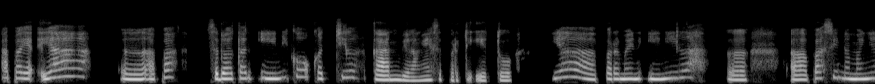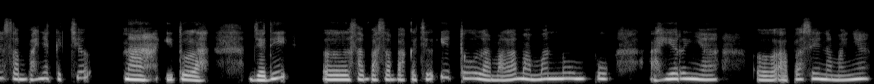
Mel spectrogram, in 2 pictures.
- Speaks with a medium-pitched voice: No, high, 245 Hz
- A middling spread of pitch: Yes, average, 3.7 semitones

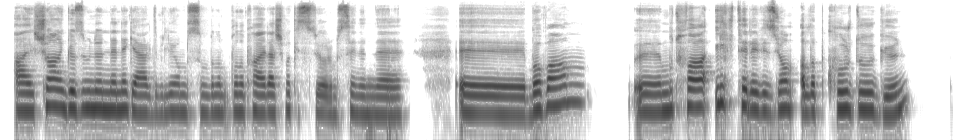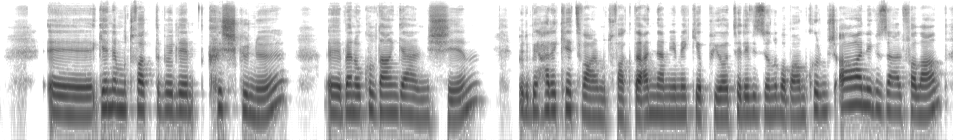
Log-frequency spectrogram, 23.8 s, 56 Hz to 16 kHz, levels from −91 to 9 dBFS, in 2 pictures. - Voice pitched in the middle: Yes, medium, 180 Hz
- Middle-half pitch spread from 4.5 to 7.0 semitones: No, average, 3.2 semitones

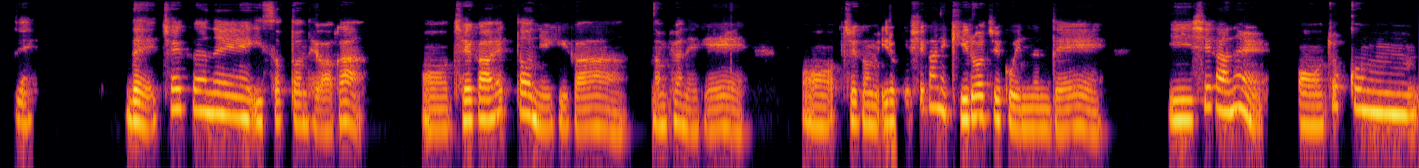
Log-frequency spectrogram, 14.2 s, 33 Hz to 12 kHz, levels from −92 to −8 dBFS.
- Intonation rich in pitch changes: Yes, wide, 8.3 semitones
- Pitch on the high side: No, medium, 170 Hz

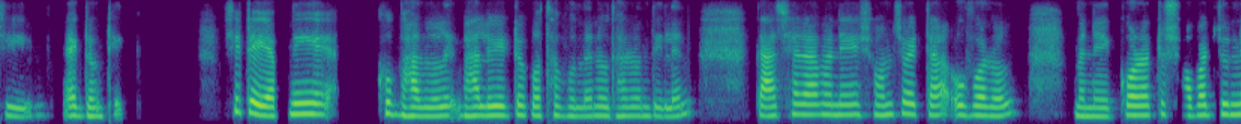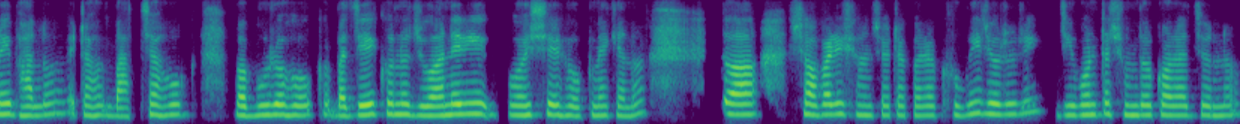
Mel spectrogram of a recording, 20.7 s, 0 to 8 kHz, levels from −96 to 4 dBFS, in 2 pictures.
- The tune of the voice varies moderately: No, narrow, 1.8 semitones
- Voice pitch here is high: Yes, high, 230 Hz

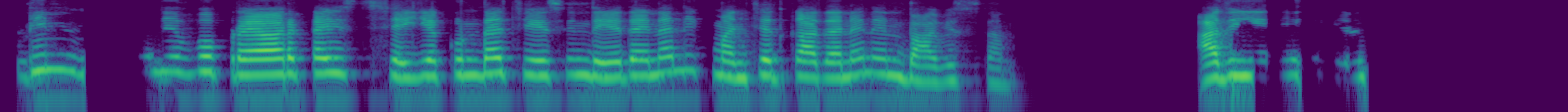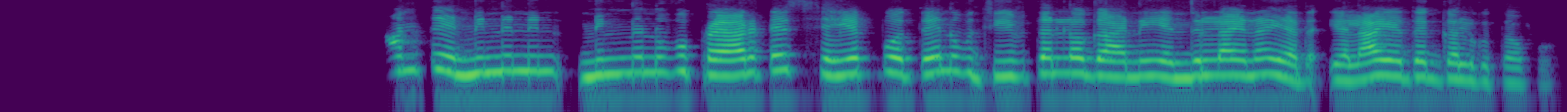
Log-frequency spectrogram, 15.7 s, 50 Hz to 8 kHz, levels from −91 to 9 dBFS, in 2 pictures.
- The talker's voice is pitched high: Yes, very high, 270 Hz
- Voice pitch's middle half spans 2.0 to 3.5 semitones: Yes, average, 2.9 semitones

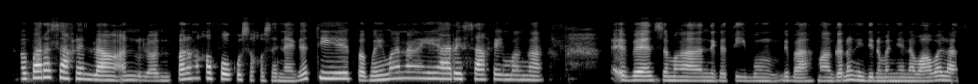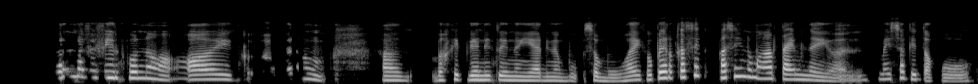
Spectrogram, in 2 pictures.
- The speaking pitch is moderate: No, high, 210 Hz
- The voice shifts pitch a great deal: Yes, wide, 6.5 semitones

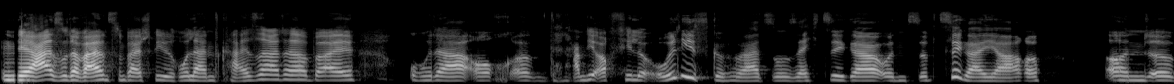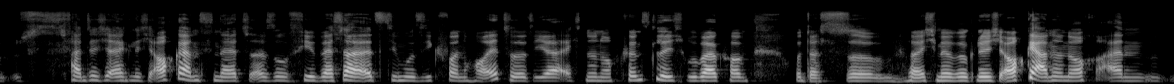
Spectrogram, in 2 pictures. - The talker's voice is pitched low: No, medium, 180 Hz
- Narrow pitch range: Yes, narrow, 2.3 semitones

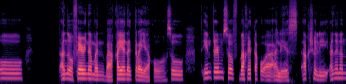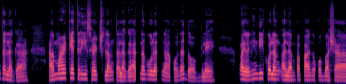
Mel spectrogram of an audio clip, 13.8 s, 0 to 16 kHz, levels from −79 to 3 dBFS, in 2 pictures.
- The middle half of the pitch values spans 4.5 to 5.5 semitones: Yes, average, 5.1 semitones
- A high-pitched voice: No, medium, 150 Hz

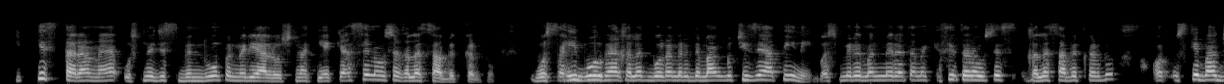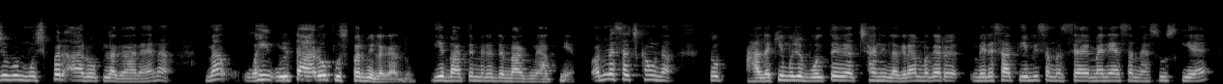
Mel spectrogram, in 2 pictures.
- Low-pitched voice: No, medium, 185 Hz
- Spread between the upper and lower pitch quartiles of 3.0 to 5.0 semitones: No, narrow, 2.6 semitones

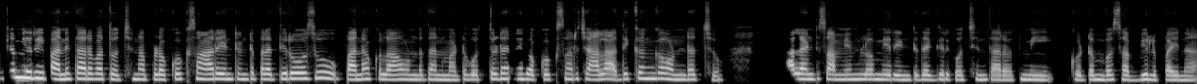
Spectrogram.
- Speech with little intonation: Yes, narrow, 2.1 semitones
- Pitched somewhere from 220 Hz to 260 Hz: Yes, high, 235 Hz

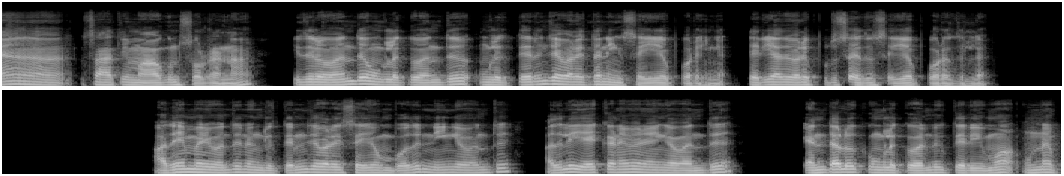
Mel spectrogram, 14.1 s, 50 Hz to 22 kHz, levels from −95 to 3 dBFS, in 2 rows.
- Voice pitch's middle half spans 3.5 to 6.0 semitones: No, average, 3.1 semitones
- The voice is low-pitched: Yes, low, 120 Hz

